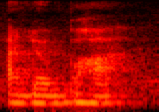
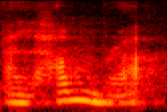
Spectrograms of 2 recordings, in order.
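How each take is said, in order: First: The middle H sound is silent. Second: The middle H sound is pronounced. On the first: The speaker calls it right. "that H sound in the middle was actually si- silent" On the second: The speaker calls it wrong. "I used to say Alhambra"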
